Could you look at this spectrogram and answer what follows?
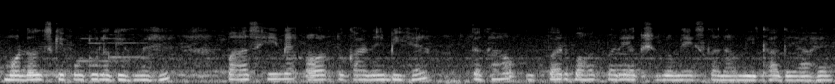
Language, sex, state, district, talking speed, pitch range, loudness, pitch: Hindi, female, Rajasthan, Bikaner, 170 wpm, 205-225 Hz, -16 LUFS, 215 Hz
